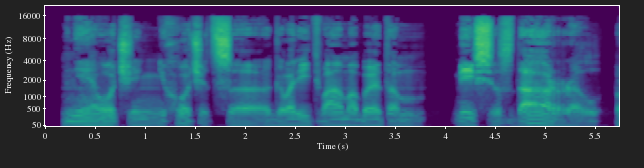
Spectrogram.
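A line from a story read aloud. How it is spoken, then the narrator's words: Grumbled. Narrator (Russian): пробурчал он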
